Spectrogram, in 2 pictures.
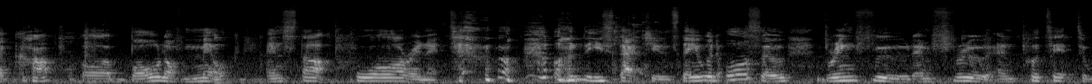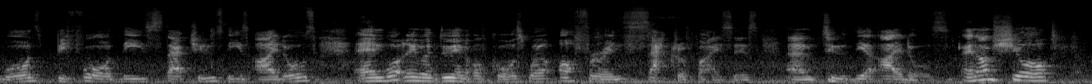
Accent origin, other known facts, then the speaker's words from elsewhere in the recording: England, United Kingdom; when I was young, growing up in England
